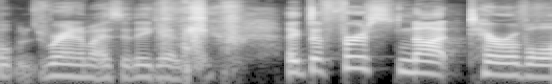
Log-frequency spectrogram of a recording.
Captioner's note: Lex laughing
